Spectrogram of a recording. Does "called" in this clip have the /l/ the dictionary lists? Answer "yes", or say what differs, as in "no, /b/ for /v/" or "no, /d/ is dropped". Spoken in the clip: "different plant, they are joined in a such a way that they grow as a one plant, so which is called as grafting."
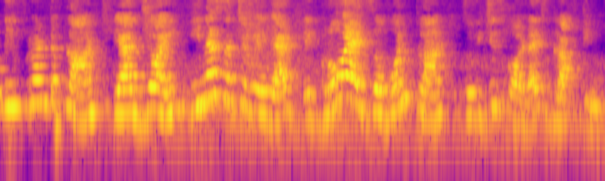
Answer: yes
